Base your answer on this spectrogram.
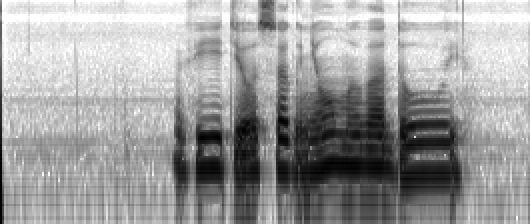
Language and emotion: Russian, sad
